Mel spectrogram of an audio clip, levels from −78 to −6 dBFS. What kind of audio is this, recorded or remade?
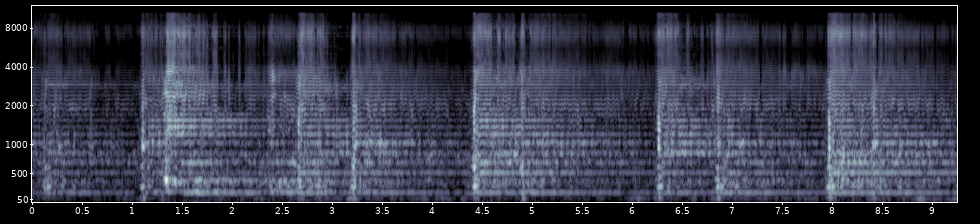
remade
